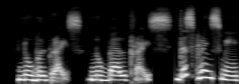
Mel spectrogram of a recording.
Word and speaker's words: Nobel: And same goes for Nobel, not Nobel Prize.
